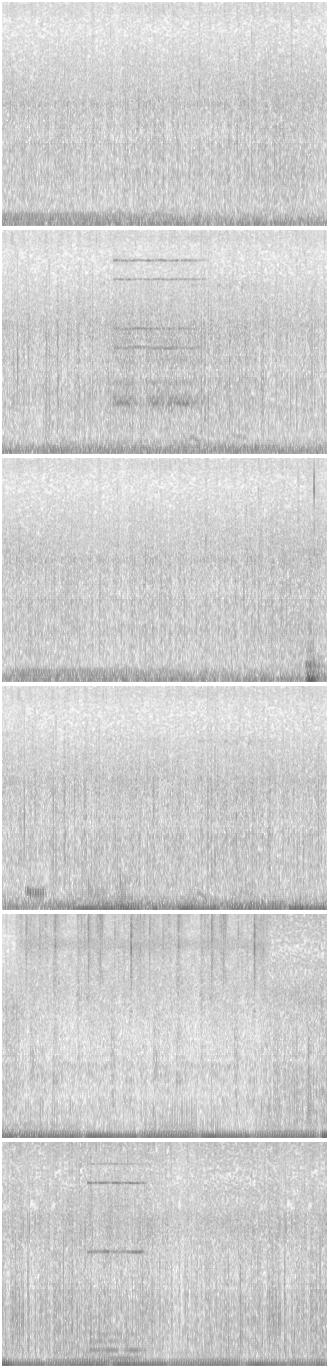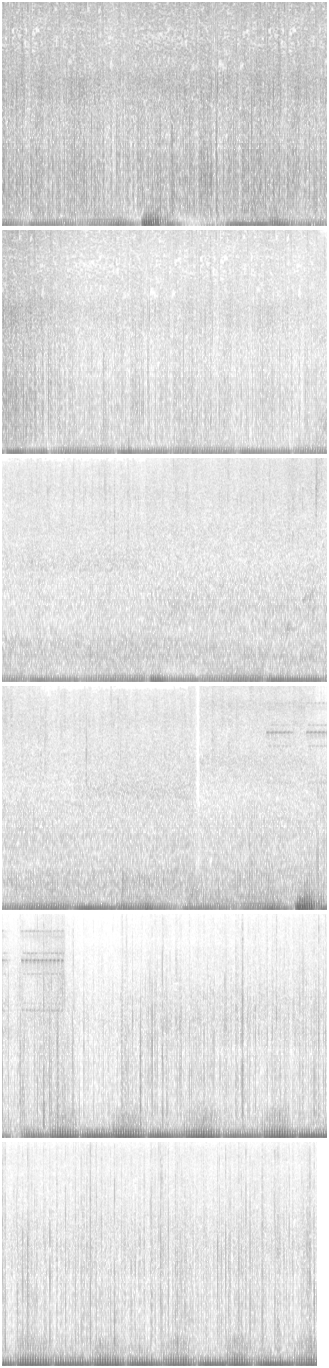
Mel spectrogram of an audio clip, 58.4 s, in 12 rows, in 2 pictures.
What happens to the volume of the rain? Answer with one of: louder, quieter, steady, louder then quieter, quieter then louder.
quieter.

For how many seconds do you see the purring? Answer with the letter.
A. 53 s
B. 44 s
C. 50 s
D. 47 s
B.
